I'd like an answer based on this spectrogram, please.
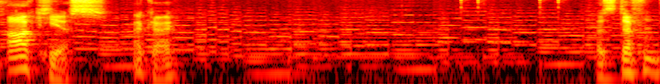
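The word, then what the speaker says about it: Arceus: So, there is a there is a British English and an American English pronunciation. So the British English pronunciation is Archus and apparently the American pronunciation is Arus.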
